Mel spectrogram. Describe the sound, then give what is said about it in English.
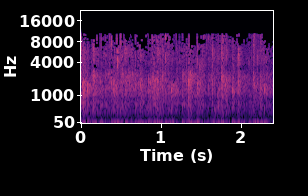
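A church audience claps hands in a steady, even stream of applause during a worship service, soft and unbroken for the whole stretch. “Give the Lord a hand clap tonight.”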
